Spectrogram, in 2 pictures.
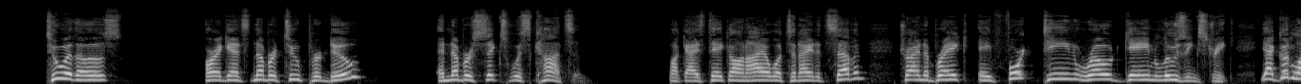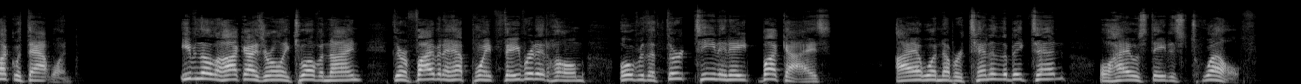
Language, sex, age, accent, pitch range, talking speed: English, male, 50-69, American, 150-215 Hz, 160 wpm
